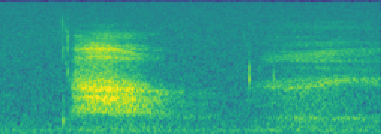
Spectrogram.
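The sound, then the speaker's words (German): Two heavy, rasping breaths from a man breathing hard with inner agitation, a sharp loud intake followed by a longer, softer exhale, with no talking around them. “atmet schwer vor innerer Erregung.”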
